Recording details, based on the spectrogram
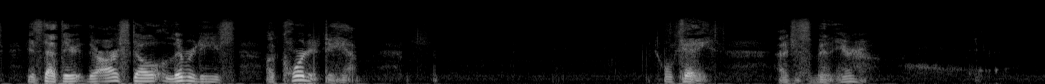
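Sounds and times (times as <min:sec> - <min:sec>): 
speech: 0:00.3 - 0:03.7, 0:06.6 - 0:07.2, 0:07.8 - 0:08.8
speaker sipping and swallowing water: 0:09.1 - 0:10.1.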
